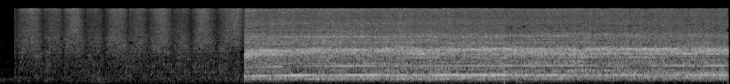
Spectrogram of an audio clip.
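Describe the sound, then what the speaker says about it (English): Hand sanding of baseboard or crown molding trim with a sanding sponge while prepping for house painting, heard first as a soft rhythmic rubbing, then as a steady, loud, continuous whir like a vacuum or power sander running alone. "you're going to want to give that a cuff with the sanding sponge"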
